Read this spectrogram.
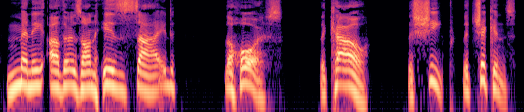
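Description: A man voicing a fanatically devoted storybook dog, yelping loudly with servile fervour and defiance. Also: creaky, slightly rough, no room sound, clean studio sound, heavily acted. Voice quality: high, loud, yelping. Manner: frenzied, fervent declamation.

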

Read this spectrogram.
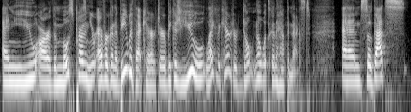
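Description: A woman's voice: medium pitch, normal speed, no room sound, clean studio sound. A woman chatting casually as an interview guest, enthusiastic and emphatic, repeating herself for stress. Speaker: guest, organizer of a play-reading group; actor. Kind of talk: casual podcast-style interview chat.

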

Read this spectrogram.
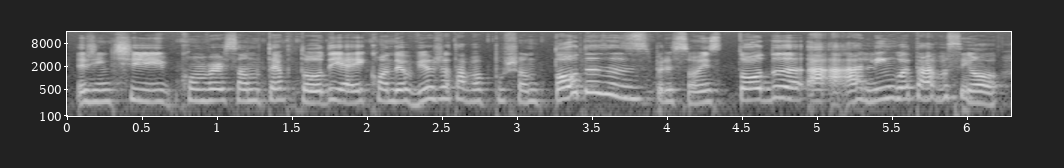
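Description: A woman's voice: a little high, fast talker, fairly bright tone. A woman from Minas Gerais with a Minas Gerais accent, chatting casually and reflectively among friends. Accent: Minas Gerais Brazilian Portuguese. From Minas Gerais, Brazil. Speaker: conversation participant.

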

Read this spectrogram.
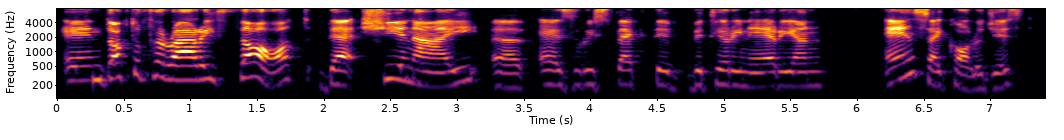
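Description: A woman's voice: medium pitch, unhurried, sharp tone. A woman with an Italian accent, answering interview questions earnestly and laughing lightly between points. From Italy. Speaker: guest author.

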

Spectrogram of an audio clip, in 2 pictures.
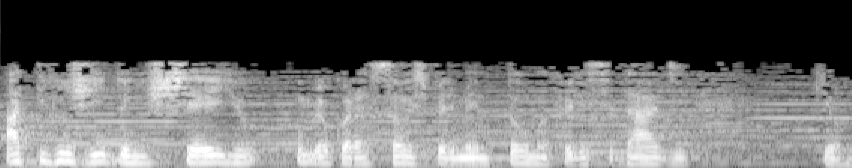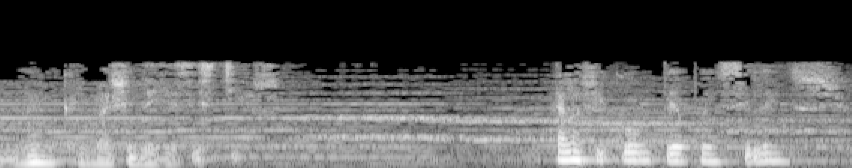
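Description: A man's voice: lowish voice, close to an everyday voice. An actor with a Brazilian accent playing the anguished spirit of a dead man, a devoted son, in an emotional, plaintive radio drama style. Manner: slow, emotional, plaintive delivery. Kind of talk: melodramatic radio drama acting and narration. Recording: muffled radio drama with music behind.

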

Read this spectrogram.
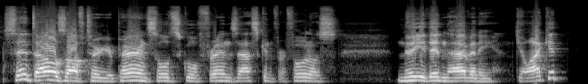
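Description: A man voicing a big, sobbing, bearded male giant, loud and rough, while reading a book aloud with a friend. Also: on the high side, normal speed, natural voice. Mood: gruff warm. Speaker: co-reader. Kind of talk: casual read-aloud.

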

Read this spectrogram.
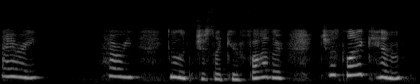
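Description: Woman putting on a high, whining, cowering man. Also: expressive, unhurried. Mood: wheedling, desperate. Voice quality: whining, gasping. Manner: wheedling, tearful, stammering pleas. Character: cowering, pleading, terrified middle-aged man, whining traitor.

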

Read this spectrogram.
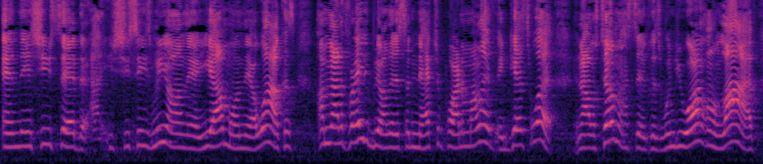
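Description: A woman with a Southern accent chatting casually on a live stream, talking quickly and restarting her sentences often. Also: a little high, a little hiss or hum. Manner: rapid, stumbling restarts, animated emphasis. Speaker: social media creator.

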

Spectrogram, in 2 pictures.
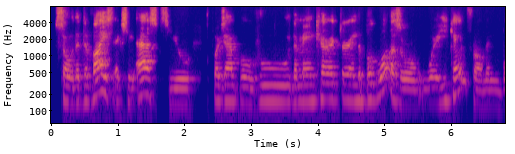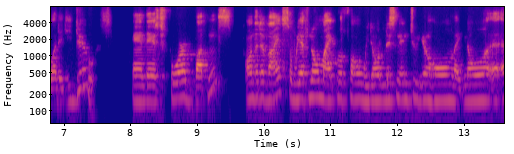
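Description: Higher-pitched man, casual interview guest. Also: rough recording. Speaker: interview guest, company founder.

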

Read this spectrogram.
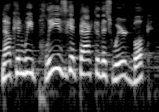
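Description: A man's voice: sits high, moderate pace, close to an everyday voice. A man playing an opinionated, impatient sci-fi geek in a comedic audio drama, dry and brusque. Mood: annoyed. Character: know-it-all male Star Wars geek, impatient. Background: music.

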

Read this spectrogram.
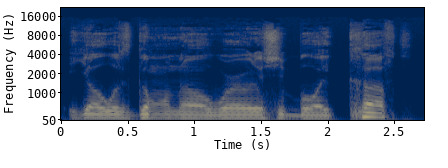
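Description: A man's voice: fairly low pitch, little pitch movement, unhurried, dark tone, soft background music. A man co-hosting a podcast, chatting casually about true crime in informal, slangy language. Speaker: podcast co-host.

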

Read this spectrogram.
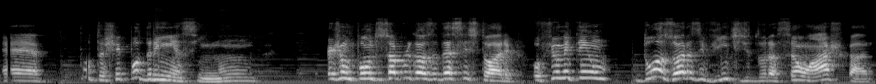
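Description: Guy on a podcast, high voice, slangy and loose, kinda dull lo-fi sound. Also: sing-song, normal speed, soft background music. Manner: slangy, loose, laughs often. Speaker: podcast co-host. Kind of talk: casual film review chat.

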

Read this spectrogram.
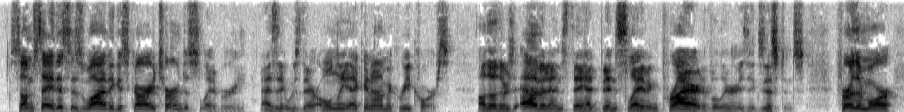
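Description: A man speaking as a guest history expert, giving scripted, articulate explanations in an informative lecturing manner. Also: medium pitch.

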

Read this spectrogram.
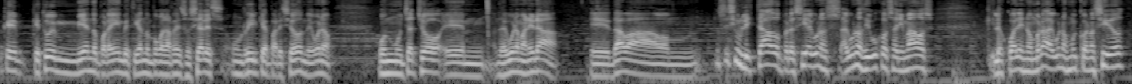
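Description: A man's voice: mid-range voice, a little fast. A man with a Uruguayan accent presenting a radio segment in a chatty, rambling way, circling back on his phrases. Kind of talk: casual radio chat. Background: music in the background.

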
